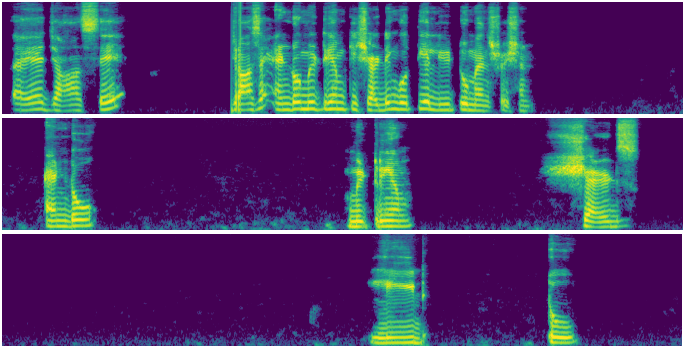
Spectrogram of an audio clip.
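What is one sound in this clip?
A man speaks calmly into a close microphone, pausing often.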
